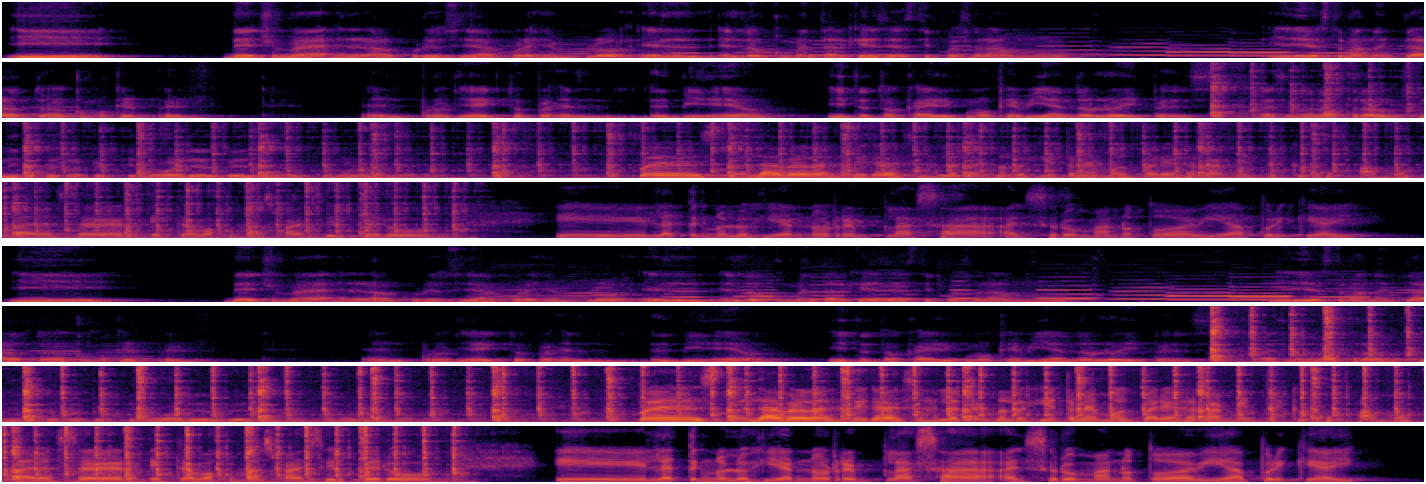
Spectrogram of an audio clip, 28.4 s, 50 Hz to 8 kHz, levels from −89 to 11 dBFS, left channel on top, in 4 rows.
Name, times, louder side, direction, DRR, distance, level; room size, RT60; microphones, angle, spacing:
voice 1, 0.0-0.6 1.1-5.4 6.3-8.2 8.9-16.5, left 2 dB, 70° left, 10 dB, 0.9 m, -35 dB
Wind instrument woodwind instrument, 2.3-4.9 5.1-7.9, right 5 dB, 25° right, 1.1 m, -40 dB
Tick, 13.1-23.7, right 9 dB, 40° right, 0.7 m, -32 dB
voice 2, 17.4-28.2, right 5 dB, 90° right, 10 dB, 0.9 m, -32 dB
26.5 x 9.6 x 5.7 m, 0.64 s
head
